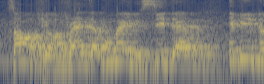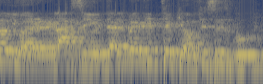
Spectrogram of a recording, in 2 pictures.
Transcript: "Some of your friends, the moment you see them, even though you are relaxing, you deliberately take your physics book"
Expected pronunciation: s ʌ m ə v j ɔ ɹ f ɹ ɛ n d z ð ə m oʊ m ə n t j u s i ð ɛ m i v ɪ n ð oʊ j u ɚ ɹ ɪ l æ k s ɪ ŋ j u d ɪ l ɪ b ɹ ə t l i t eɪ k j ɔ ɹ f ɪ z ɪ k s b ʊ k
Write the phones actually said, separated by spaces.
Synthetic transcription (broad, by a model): s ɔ m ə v j ɔ f ɹ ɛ n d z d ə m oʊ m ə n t j u s i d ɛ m i v ɪ n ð oʊ j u ɚ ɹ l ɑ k s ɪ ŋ j u d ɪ l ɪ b ɹ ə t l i t eɪ k j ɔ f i s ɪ s b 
